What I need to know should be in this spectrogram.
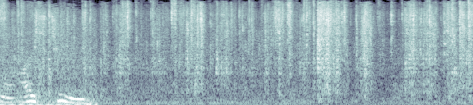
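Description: Wrapping foil crinkles and rustles in hands close by.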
